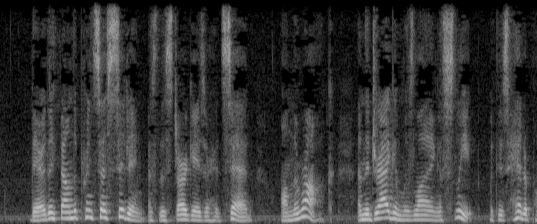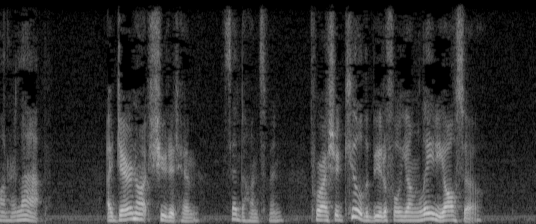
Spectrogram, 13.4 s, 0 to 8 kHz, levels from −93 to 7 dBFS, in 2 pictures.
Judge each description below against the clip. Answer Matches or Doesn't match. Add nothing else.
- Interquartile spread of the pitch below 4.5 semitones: Doesn't match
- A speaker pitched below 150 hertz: Doesn't match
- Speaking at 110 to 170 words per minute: Doesn't match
